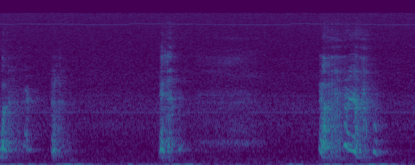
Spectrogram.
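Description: A girl coughing behind her hand: several short coughs spread through a few seconds, the last one longer and voiced.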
